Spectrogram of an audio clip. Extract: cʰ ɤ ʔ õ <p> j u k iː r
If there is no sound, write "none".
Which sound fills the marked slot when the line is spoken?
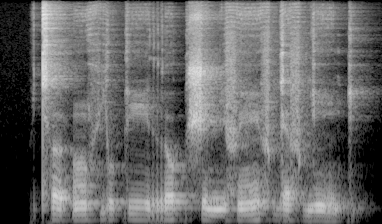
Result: f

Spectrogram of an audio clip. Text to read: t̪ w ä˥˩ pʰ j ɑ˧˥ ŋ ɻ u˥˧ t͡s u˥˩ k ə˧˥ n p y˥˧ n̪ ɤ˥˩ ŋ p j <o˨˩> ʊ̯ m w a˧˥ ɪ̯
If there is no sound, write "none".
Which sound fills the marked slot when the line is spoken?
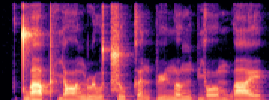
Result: o˥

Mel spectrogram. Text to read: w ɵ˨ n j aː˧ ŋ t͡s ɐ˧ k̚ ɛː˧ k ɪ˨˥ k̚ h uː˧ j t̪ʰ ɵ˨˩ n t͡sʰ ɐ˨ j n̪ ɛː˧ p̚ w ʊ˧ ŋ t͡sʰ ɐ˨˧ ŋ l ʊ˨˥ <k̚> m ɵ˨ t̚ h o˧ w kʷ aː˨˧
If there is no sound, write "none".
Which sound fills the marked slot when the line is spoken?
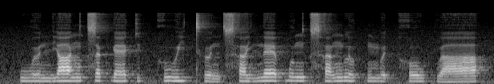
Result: k̚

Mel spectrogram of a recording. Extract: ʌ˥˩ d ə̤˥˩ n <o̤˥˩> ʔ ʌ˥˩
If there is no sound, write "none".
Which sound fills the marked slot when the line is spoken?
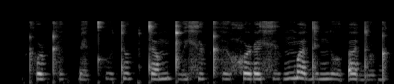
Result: o̤˥˩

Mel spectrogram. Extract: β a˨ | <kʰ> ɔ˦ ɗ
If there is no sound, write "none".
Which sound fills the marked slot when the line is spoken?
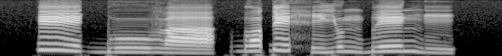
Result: ɡ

